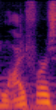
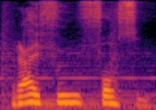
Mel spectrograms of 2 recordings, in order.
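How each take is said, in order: First: It is said with English sounds. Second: It is said with Japanese sounds.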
